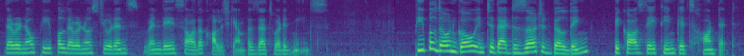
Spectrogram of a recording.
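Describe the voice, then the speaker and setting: A woman's voice: fairly low pitch, a little mellow. A woman teaching an English vocabulary lesson, explaining words carefully with example sentences and spelling them out letter by letter.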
